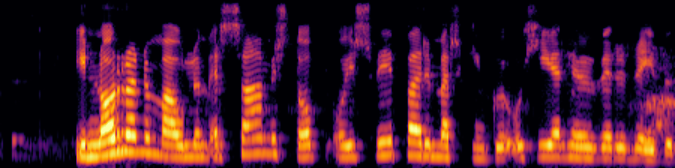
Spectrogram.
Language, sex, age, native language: Icelandic, female, 30-39, Icelandic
